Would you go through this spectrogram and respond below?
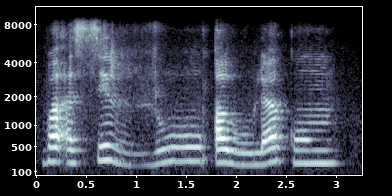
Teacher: وَأَسِرُّوا قَوْلَكُمْ، اسروا را تشدید کے ساتھ ہے، آپ نے واو مدہ ادا کرنی ہے، ضمہ ہے، دونوں ہونٹ گول کیجیے۔ وَأَسِرُّوا نہیں کہنا، وَأَسِرُّوا قَوْلَكُمْ، قوف کو پر پڑھنا ہے، حروف مستعلیہ ہے، واولین ادا کیجیے۔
